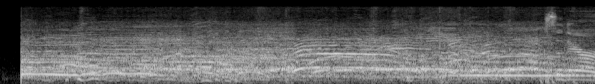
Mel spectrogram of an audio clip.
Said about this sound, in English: This was New York PD. Officers getting booed and hitting with snowballs yesterday in Washington Square Park. Listen to this.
